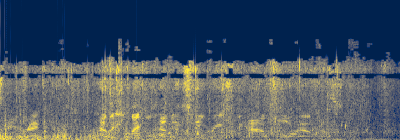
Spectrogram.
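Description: Wind buffeting the microphone over open water, a low rumble that is loudest at first and eases off, with faint voices in the background.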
